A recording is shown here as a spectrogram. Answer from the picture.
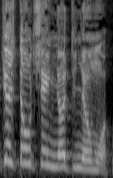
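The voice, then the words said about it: Put-on dumb-sounding voice. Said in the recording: “you're putting a dumb voice on it”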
